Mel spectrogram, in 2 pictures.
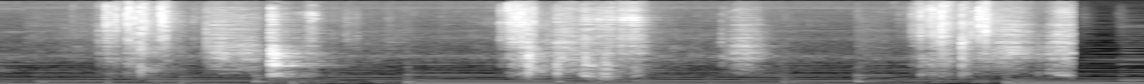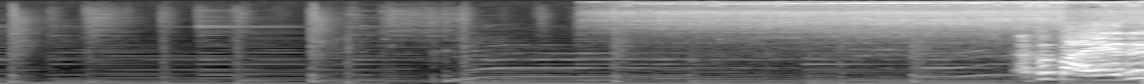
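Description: Knife chopping green beans (payar) into long pieces on a board in a kitchen, with three quick bursts of crisp cutting taps, then quieter clatter and a brief sizzle at the end.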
